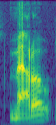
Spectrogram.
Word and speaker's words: Maddow: The one thing I would want to do for him is just note, she doesn't really pronounce the W. It's Maddow. – Exactly. – Not the way he says it. Right. So just kind of drop the W off when you're saying it, and you'll be more in the strike zone.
